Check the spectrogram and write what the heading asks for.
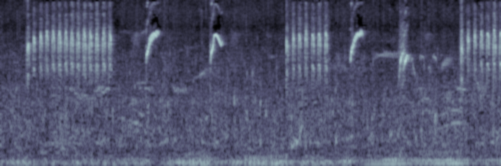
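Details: Kolibri ninja sunbird in full song, meant as therapy for birds that have stopped singing: short bursts of rapid high-pitched pulses alternate with sharp, rising upswept whistles, repeating over five seconds.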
